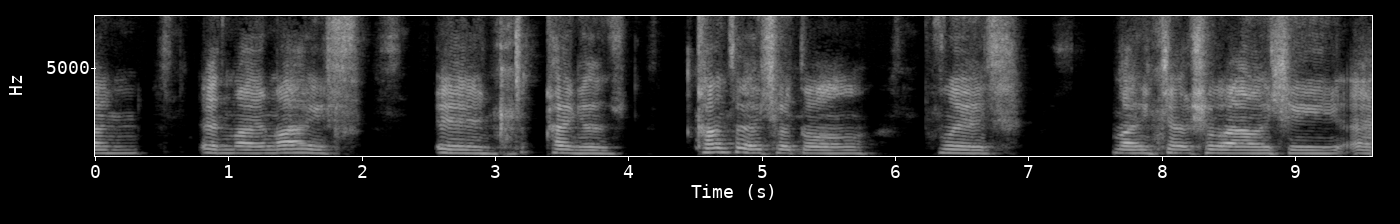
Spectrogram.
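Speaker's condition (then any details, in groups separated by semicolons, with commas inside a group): Moebius syndrome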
